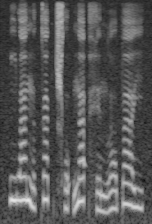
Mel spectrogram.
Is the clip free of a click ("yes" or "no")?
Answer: yes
